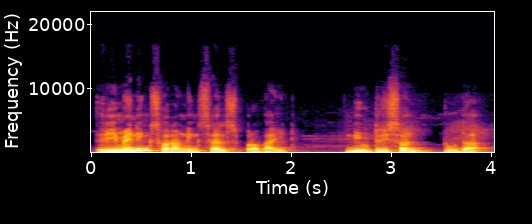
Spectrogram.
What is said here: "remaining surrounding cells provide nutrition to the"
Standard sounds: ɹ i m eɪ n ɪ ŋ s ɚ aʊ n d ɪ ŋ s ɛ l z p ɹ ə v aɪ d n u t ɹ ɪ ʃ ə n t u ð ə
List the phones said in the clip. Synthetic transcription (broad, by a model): ɹ i m eɪ n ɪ ŋ s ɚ aʊ n d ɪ ŋ s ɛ l s p ɹ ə b aɪ d n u t ɹ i s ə n t u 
